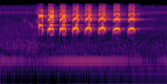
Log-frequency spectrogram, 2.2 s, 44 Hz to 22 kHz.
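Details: Alarm from an osprey at the Charlo nest, July 29, 2019, late morning MDT, with intruders nearby: eight piercing whistled cheeps given quickly in just over a second, bright and evenly spaced, over a low constant hum.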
